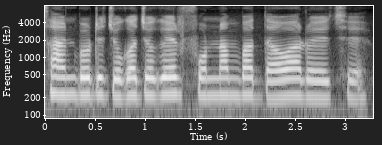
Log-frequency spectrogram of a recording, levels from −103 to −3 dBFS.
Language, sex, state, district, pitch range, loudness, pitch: Bengali, female, West Bengal, Cooch Behar, 200-225 Hz, -18 LUFS, 215 Hz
